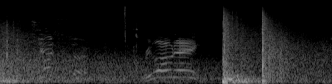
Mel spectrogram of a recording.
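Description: Weapon fire in the WWII strategy game Gates of Hell: Ostfront, USA vs. USSR battle in a pine forest: two sharp, loud gunshot blasts in quick succession near the end, following softer in-game battle noise.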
